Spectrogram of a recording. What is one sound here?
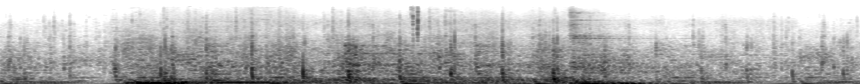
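Footsteps tap on hard stairs.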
